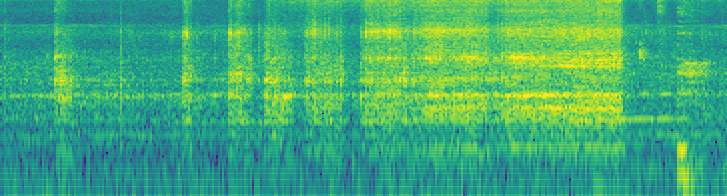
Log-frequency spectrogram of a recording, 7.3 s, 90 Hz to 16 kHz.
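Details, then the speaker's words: Headhunter X-Caliber water pump repaired with donor parts, run on a 12 V supply with the body flooded and fittings hand-tight: steady electric whir with constant mid-high tone and light chatter building pressure; quiet and running normally. "Okay, it's running. And it's quiet. And it's pumping."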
